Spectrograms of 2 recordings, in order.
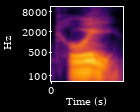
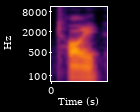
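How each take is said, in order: First: The vowel sounds like 'too-ee'. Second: The vowel sounds like 'oy' in boy. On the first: The speaker calls it right. "that's how you pronounce it" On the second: The speaker calls it wrong.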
